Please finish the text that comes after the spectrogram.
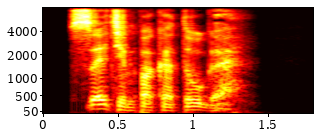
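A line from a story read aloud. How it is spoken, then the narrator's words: Slightly hoarse. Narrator (Russian): чуть осипшим голосом продолжил он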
